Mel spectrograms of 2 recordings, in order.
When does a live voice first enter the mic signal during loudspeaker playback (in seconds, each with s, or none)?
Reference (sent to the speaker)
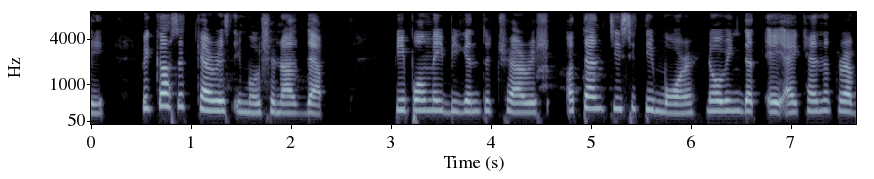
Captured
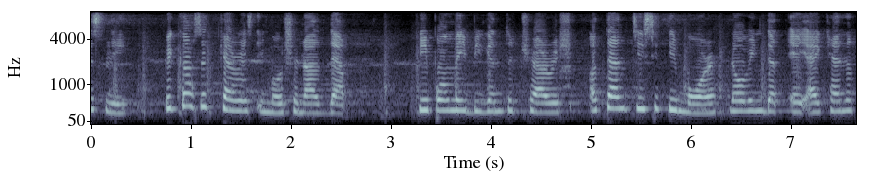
none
